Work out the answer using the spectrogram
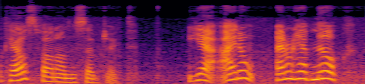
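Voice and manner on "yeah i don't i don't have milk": high, hesitant call; mild call up from below. Acted. Trapped narrator to the stranger, calling out. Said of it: "I called out in my echoing voice".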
